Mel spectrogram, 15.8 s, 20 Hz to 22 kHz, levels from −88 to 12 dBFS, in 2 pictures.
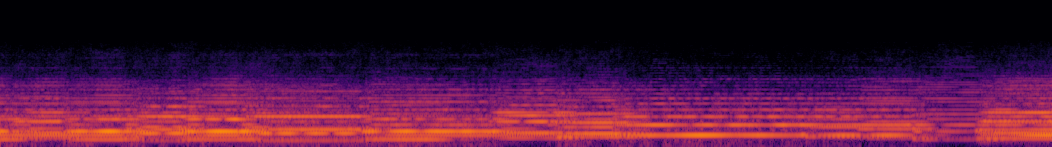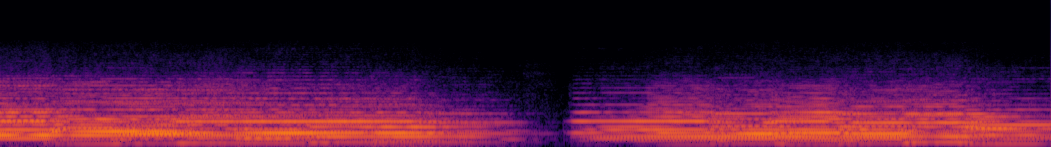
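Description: No technical faults are audible.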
